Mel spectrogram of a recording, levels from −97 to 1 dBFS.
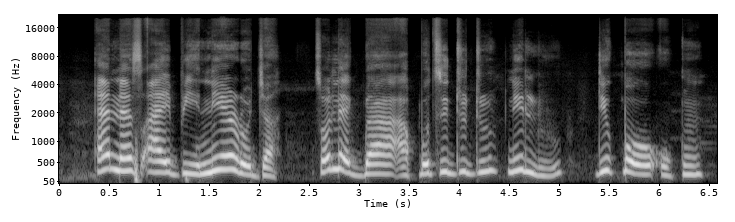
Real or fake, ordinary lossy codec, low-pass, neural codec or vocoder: fake; none; none; autoencoder, 48 kHz, 128 numbers a frame, DAC-VAE, trained on Japanese speech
